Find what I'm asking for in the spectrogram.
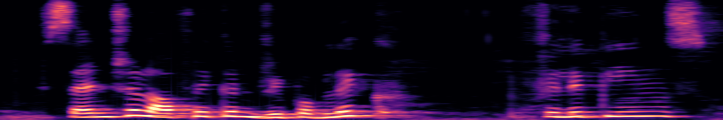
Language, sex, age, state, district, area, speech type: Gujarati, female, 18-30, Gujarat, Anand, urban, spontaneous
